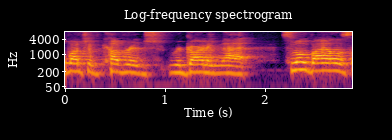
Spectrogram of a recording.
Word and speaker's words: Simone Biles: I would, what about Simone Biles? – Yeah.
